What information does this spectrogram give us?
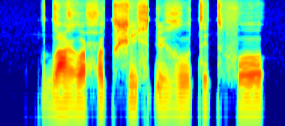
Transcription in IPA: dˤɛ ɣoħotʃixɗy ɣutit fo

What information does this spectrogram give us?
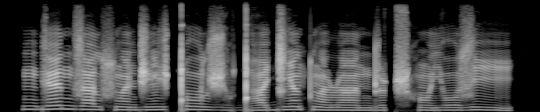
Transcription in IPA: ŋɡɛ nzalsʷãd͡ʒĩʒǃol ʒɔ̤ɡ͡ǃad͡ʑã tʷãɹãndʊʈ͡ʂʰɔ̃ jozi

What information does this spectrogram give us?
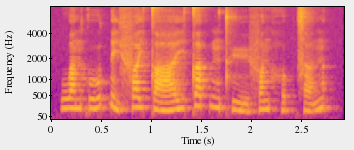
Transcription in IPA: wɐ˨nkuː˨˥t̚e˨˩j fɐ˧j t̪aː˨˥j t̪ɐ˥k̚ʊ˧ŋ t̪ʰyː˨˩fɐ˧ŋ hʊ˨˥k̚ sɐ˨˥n

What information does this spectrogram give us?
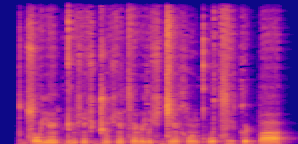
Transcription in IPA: d͡zo jẽkɖe̤ɳçɛ̃ç d͡ʒũçẽt͡sẽɳ jɯçd͡ʑẽxũɳkʷʼe t͡se̤kɯɖ ba

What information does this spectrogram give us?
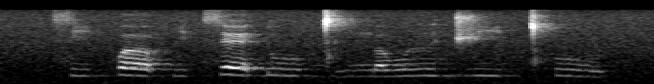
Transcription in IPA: t͡sipʌ pit͡sɛ ɗuɡ͡ǀi ŋʌwɯ d͡ʒi ǀʰu

